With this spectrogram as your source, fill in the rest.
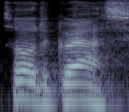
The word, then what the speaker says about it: Tour de Grace: Tour de Grace, yeah. I mean, think Tour de France, but grass.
